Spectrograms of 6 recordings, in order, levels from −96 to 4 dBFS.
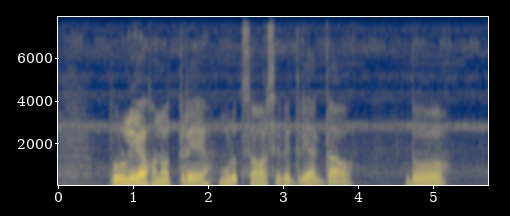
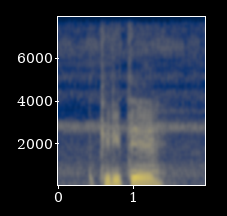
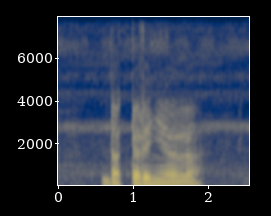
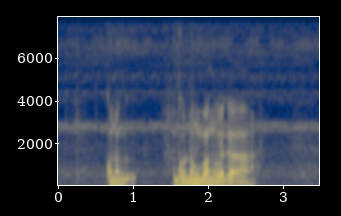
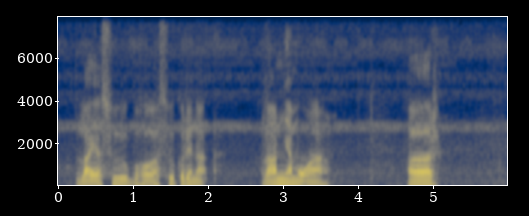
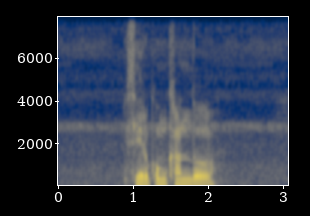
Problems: none marked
